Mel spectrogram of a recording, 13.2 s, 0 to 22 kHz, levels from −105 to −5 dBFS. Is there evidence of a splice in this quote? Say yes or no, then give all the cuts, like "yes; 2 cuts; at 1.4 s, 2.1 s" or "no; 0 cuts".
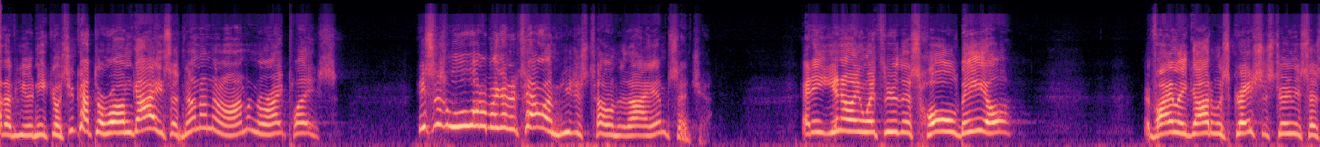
no; 0 cuts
